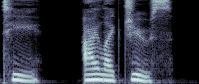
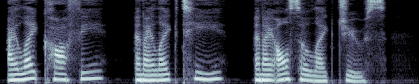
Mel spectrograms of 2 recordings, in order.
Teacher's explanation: the linking word, and makes your voice continue instead of stopping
